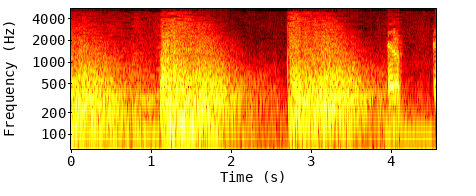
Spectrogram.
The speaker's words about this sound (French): Au même moment, un journaliste d'une radio locale entend et enregistre lui aussi les coups de feu qui vont tuer un des présidents les plus célèbres de l'histoire des États-Unis. C'était il y a 40 ans à un jour près, le 22 novembre 1963.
